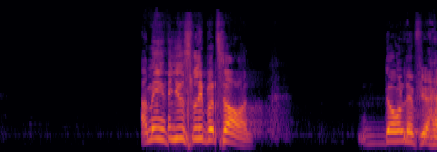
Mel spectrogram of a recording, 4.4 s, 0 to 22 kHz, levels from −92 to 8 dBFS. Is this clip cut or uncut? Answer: cut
